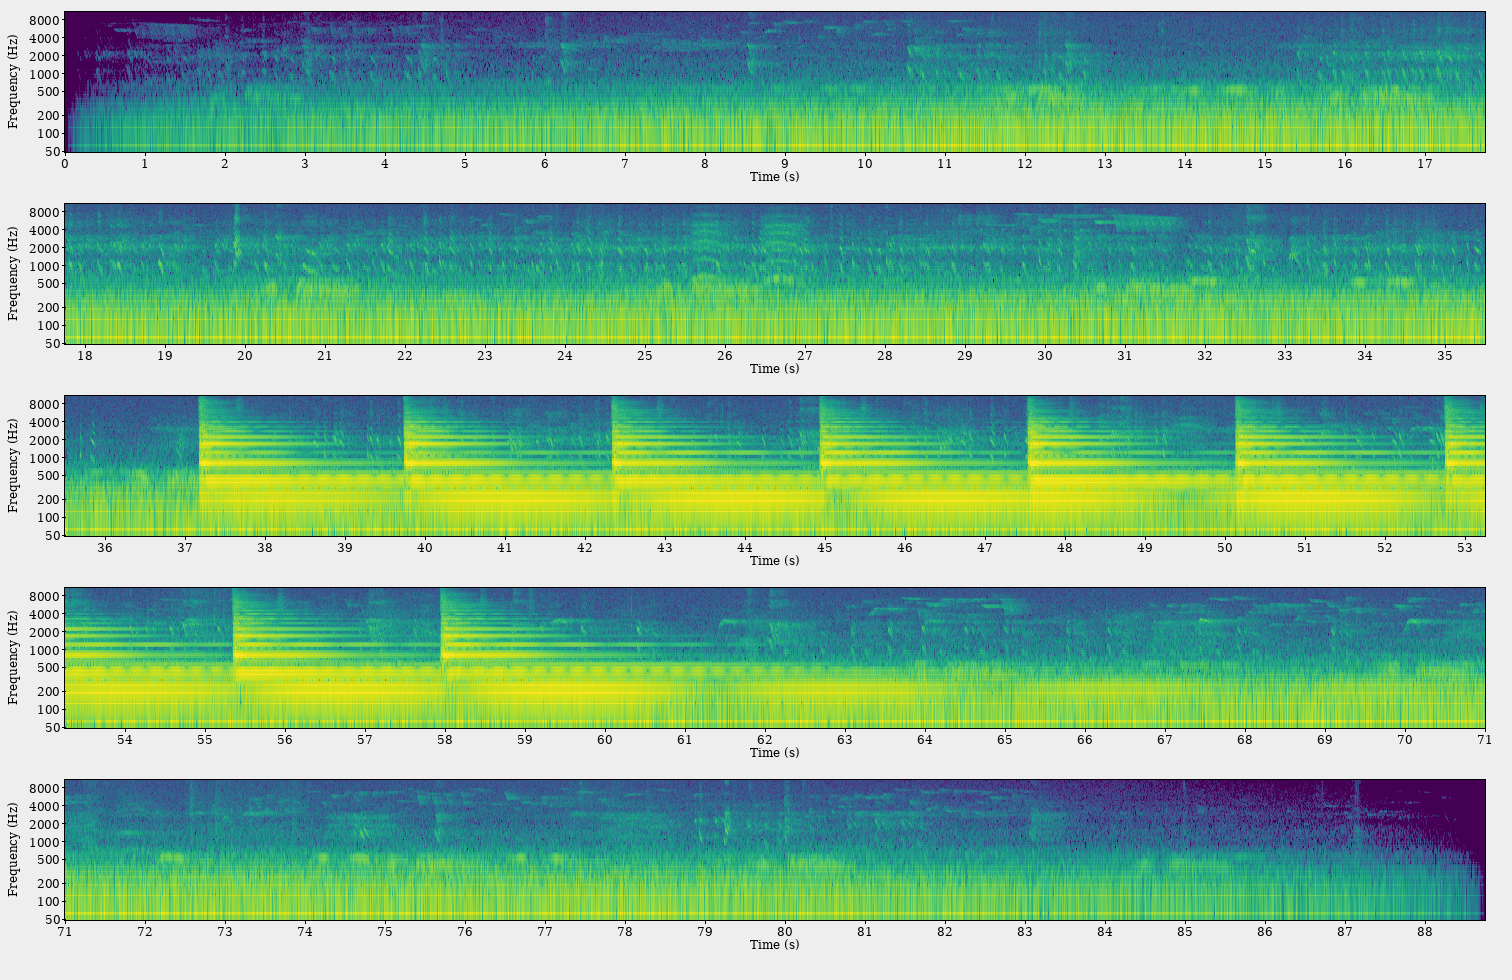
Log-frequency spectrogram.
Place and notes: Beveren, Belgium - Doel church
The solo bell of Doel church, ringing nine on the morning.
